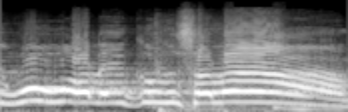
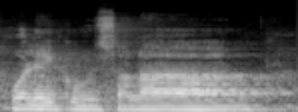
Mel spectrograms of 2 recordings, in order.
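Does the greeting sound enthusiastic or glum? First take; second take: enthusiastic; glum. First: It sounds lively and full of energy. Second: It sounds glum and low in energy. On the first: The responder is glad to welcome the guest. The speaker calls it right. "jawab lebih semangat lagi" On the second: The responder is troubled and not glad of the visit. The speaker calls it wrong. "Wah cemberut"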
